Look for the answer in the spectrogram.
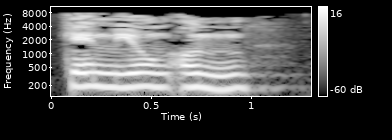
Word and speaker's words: Kim Jong-un: Kim Jong-un. No, I said that right, because I repeated that a few times before I did that.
